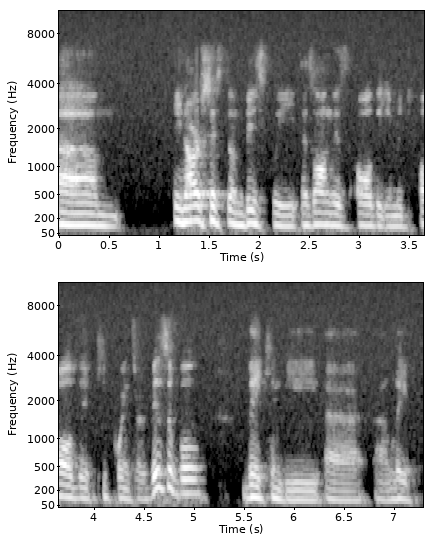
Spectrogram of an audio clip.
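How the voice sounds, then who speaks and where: A man's somewhat breathy, dark and mellow voice at a medium pitch, with lively intonation and a fairly quick pace. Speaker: conference presenter. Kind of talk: technical presentation. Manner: fast; halting, many fillers.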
